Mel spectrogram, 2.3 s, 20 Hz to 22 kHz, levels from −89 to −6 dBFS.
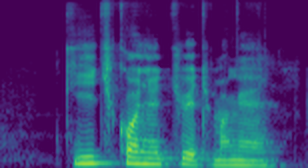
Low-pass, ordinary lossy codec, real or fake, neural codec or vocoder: none; none; fake; codec, 44.1 kHz, 7.8 kbps, DAC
